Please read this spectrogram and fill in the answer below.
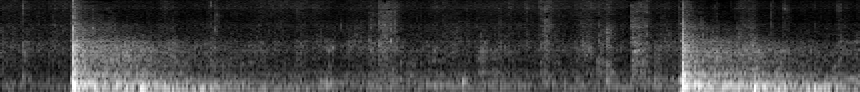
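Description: Two firework bangs about three seconds apart, one just after the start and one near the end, each trailing off in a short rolling echo.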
